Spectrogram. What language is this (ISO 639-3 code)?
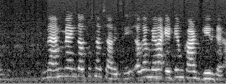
pan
